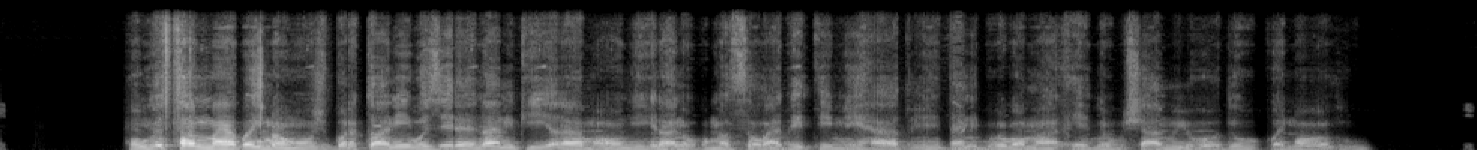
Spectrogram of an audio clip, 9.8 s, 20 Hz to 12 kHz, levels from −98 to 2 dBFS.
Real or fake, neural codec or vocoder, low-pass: fake; codec, 24 kHz, 0.9 kbps, WavTokenizer, medium music audio release; 10.8 kHz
